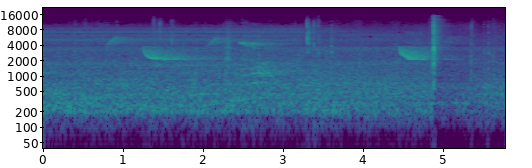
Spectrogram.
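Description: A bird calling twice, about three seconds apart: each call is a whistle that sweeps down and levels off, followed by a short higher note. A sharp click comes near the end and is the loudest sound.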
